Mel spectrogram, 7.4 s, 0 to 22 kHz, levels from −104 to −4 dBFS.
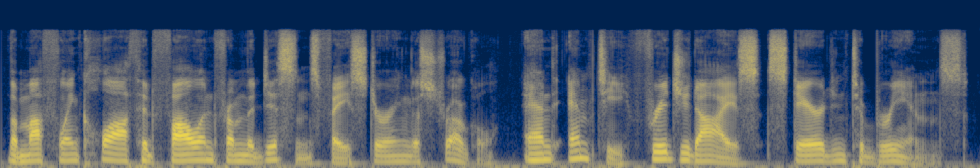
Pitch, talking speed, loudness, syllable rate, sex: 100 Hz, 155 wpm, -21 LUFS, 4.1 syllables/s, male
